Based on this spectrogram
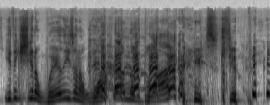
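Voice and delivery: high, laughing mock scolding; laughing tease. Mocking her dad's gift idea, high and laughing.

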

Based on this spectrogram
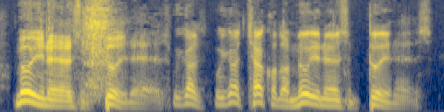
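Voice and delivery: sneering imitation of a politician's slogan; mock stump-speech voice; mocking Bernie Sanders. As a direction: mimic him like a campaign speech. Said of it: "that's the man that says".

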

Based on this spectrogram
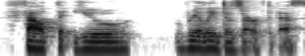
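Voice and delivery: lightly voiced mom, soft and sincere; a hint of mom being heartfelt; tender. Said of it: "she's like".

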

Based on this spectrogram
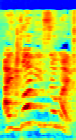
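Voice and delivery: high, loud scolding dog owner; sweet-scold the dog; talking to dog. Retold or imitated.

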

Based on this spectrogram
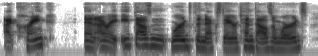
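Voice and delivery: ordinary talk

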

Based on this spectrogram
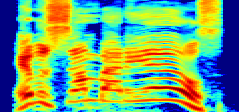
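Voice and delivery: very high put-on protest; hammed-up cry of innocence; [name]. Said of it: "you hear [name]'s go".

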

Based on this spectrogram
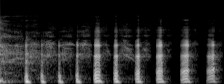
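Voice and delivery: high wheezing laughter; real laughing fit. Real, not acted. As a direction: crack up helplessly. Cracking up at own story.

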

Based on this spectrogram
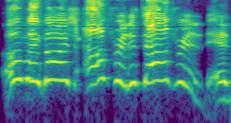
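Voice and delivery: high, loud squeal of a name; excited scream. Retold or imitated. Spotting the whale, screaming his name to her friend with joy. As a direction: shriek the name at the sight of the whale. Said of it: "I start screaming and jumping up and down".

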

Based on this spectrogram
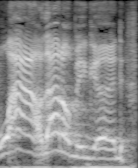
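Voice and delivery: high, slow, delighted wow; genuinely pumped. Shown as a demonstration. Host showing the sincere reading of a player's reaction, pumped. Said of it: "Or you can say it".

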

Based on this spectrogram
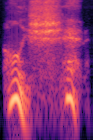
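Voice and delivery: amazed. Retold or imitated. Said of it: "I was like".

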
